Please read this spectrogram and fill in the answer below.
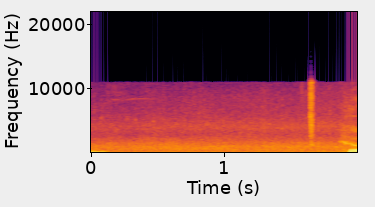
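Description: Steady low outdoor background rumble in a pause between a man's spoken phrases, with one short faint click shortly before the voice resumes.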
